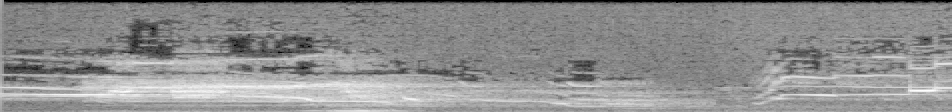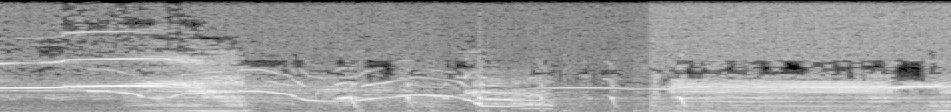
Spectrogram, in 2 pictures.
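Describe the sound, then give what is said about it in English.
A double reed duck call blown in loud, raspy bursts of nasal squawks that slide up and down in pitch, coming in three separate runs with short pauses between them and no talking. “You're going to want a double reed call. The sound is going to be closer to a duck releasing its sound if you're just blowing into it.”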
